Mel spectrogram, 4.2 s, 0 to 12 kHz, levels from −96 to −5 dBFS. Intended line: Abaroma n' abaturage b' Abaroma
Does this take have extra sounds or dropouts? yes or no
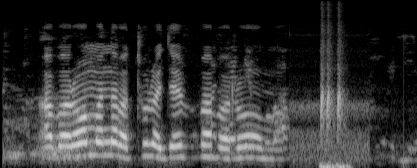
yes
